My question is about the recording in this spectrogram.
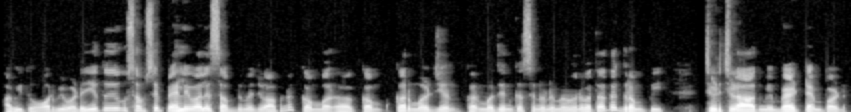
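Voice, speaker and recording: A man's voice: fairly high pitch, fairly even intonation, brisk, dark tone, no echo. A man from India teaching English vocabulary in Hindi, who repeats each word and gives memory tricks. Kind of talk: vocabulary lesson.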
